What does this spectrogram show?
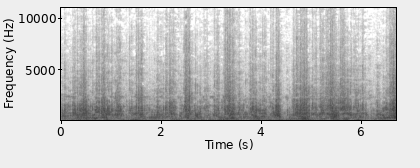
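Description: Indian Railways express coach running along the track, heard at an open window: steady wind noise with the wheels rumbling and clattering irregularly on the rails.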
